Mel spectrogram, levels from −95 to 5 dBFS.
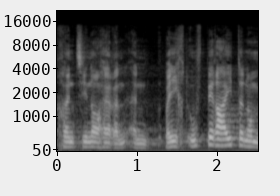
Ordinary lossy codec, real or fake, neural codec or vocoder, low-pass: none; real; none; 14.4 kHz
